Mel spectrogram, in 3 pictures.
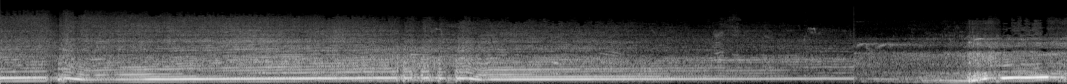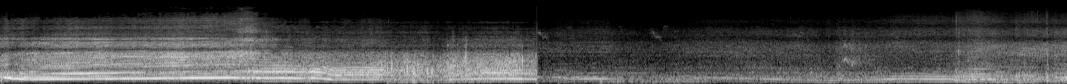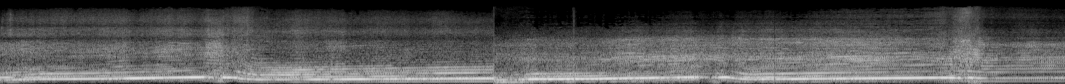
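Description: BMW E36 320i rally car's straight-six engine at high revs, its pitch climbing and dropping back with each upshift as it accelerates hard. About halfway through the sound cuts off suddenly. It returns fainter and grows louder as the car approaches, again rising through several upshifts.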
